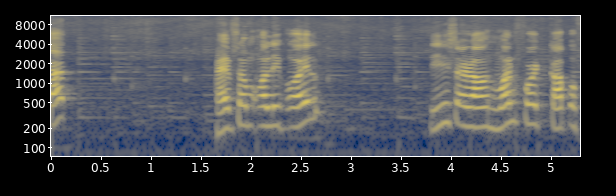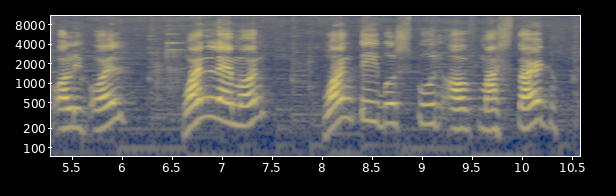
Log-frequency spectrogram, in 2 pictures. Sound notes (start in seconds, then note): 0.0 sizzles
